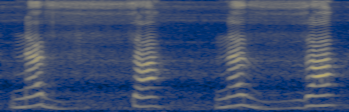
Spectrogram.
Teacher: ज़ा पे शद है तो थोड़ा रुक के पढ़ेंगे और ज़ा की आवाज़ में सीटी भी आएगी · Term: ज़ा मुशद्दद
